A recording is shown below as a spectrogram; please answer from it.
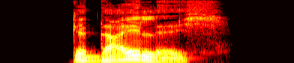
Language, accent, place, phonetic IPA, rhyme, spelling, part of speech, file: German, Germany, Berlin, [ɡəˈdaɪ̯lɪç], -aɪ̯lɪç, gedeihlich, adjective, De-gedeihlich.ogg
- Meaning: profitable, productive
